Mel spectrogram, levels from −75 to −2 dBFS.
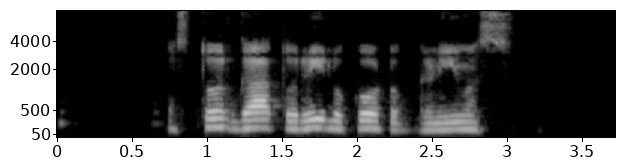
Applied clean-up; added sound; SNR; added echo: neural mask model DeepFilterNet 3.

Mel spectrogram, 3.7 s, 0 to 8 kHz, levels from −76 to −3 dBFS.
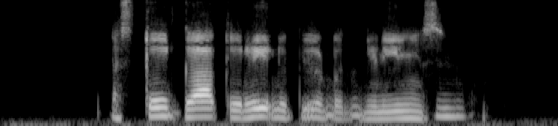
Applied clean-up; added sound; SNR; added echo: neural diffusion model UNIVERSE++.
